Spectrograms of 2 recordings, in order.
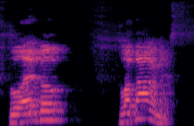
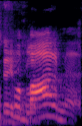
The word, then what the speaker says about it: phlebotomist: you what it bam i don't know if that's how you say it though i you say lego lobotomist it's a phlebotomist phlebotomist what what you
